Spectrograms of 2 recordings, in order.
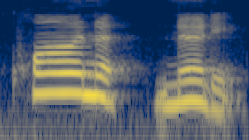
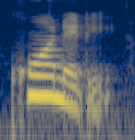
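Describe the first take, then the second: First: It is said slowly with a clear T. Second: It is said fast, the T merging into N.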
